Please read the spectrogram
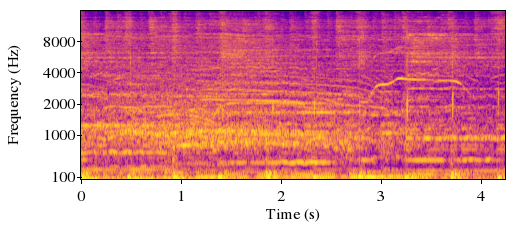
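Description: Live pop band music with a heavy low beat, recorded from the audience, with crowd whoops and high gliding whistles in the second half.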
